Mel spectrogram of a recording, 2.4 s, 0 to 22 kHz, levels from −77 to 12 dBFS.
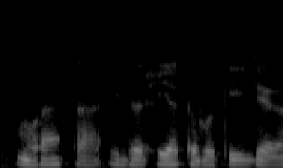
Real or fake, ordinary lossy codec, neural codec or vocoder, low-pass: fake; Opus, 32 kbps; codec, 16 kHz, 4 kbps, X-Codec, HuBERT features, trained on general audio; 7.2 kHz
